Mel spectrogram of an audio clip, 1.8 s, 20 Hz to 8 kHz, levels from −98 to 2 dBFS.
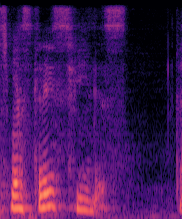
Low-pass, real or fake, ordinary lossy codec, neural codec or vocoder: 7.2 kHz; fake; AAC, 48 kbps; codec, 32 kHz, 1.9 kbps, SNAC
